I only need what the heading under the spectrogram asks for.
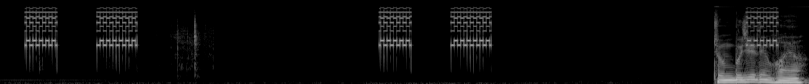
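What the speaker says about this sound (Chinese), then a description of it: "怎么不接电话呀？" A telephone rings in short electronic double bursts, two pairs separated by a pause, close and clear in a quiet room, with a brief rustle between and a voice speaking at the end.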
